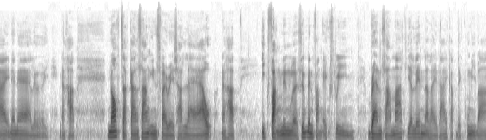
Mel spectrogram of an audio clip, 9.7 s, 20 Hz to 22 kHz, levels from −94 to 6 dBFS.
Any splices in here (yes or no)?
no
